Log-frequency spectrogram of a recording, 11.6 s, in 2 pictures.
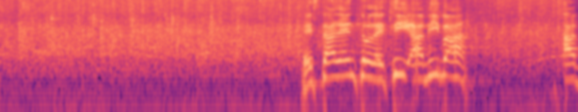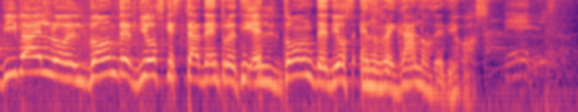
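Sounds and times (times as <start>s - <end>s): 
audience applauding: 0.0s - 8.1s
speech: 3.0s - 4.8s, 5.6s - 11.2s.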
